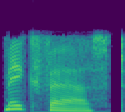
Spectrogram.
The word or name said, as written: makefast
